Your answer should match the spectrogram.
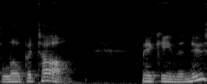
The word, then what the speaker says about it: L'Hôpital: However, in the 1740 edition of the Dictionary of the Académie Française, the circumflex symbol was introduced to replace the silent S in words such as L'Hôpital, making the new spelling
